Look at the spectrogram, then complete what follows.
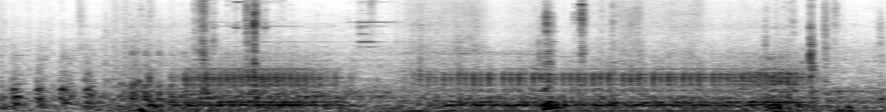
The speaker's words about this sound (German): Altes Auto es gibt viele Geräusche.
